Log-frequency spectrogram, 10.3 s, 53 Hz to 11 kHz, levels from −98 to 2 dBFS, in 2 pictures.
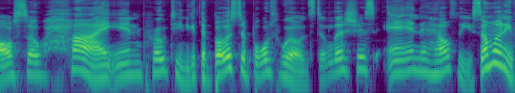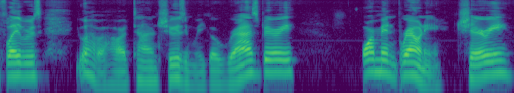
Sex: male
